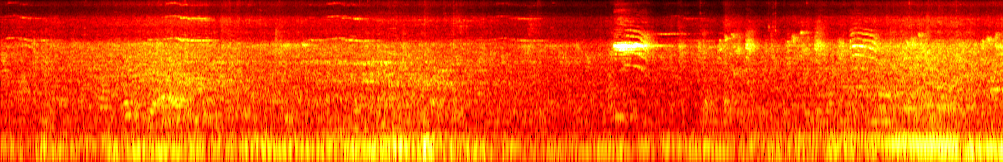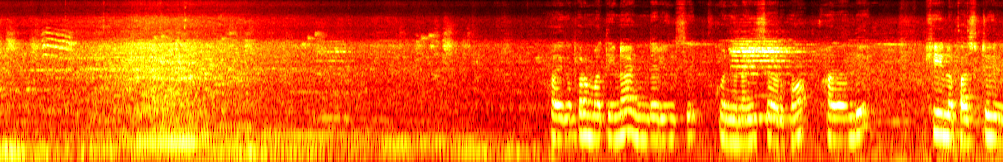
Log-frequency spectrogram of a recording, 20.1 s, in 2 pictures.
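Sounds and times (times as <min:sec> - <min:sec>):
small birds chirping: 0:04.9 - 0:20.0.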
